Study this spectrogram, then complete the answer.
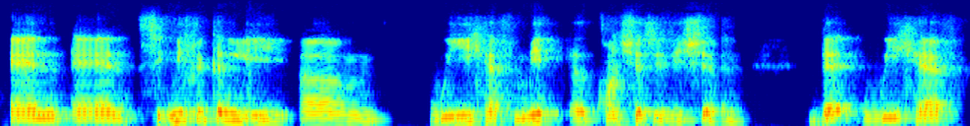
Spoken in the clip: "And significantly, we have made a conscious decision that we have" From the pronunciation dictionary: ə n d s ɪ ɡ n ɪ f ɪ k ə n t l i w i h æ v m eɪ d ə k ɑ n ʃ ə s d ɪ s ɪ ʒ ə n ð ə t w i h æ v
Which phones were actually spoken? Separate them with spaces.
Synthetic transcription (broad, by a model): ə n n s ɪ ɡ n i f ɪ k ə n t l i w i h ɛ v m eɪ d ə k ɑ n ʃ ə s d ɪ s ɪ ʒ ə n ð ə t w i h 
